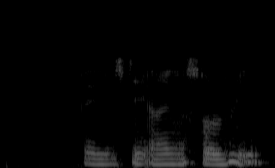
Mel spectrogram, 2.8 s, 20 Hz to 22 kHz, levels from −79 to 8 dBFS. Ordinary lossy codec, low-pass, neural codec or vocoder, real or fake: none; 5.4 kHz; codec, 44.1 kHz, 3.4 kbps, Pupu-Codec; fake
